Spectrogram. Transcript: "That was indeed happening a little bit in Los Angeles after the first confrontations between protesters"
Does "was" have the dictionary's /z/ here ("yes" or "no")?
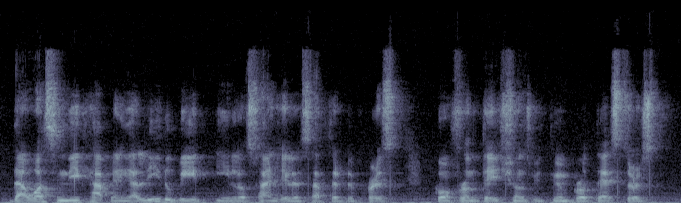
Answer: no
